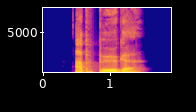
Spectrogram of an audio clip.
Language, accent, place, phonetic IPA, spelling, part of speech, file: German, Germany, Berlin, [ˈapˌbøːɡə], abböge, verb, De-abböge.ogg
- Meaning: first/third-person singular dependent subjunctive II of abbiegen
